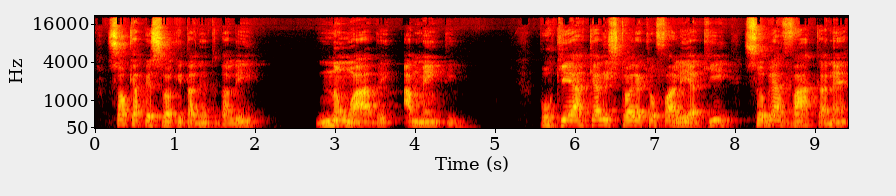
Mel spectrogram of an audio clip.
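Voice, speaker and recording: A man talks at a very slow pace in a fairly high pitch, with lively intonation. Room echo is audible. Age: 50s. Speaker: financial educator, former truck driver. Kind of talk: casual motivational talk. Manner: halting, repetitive.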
